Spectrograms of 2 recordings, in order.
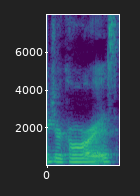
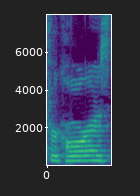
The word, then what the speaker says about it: Dracarys: it's like people ask me all the time to say Dracarys, and then people are like, "Why don't you roll your R?" Because Daenerys says it in the common tongue all but once. One time she Absolutely. rolls the R.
